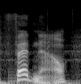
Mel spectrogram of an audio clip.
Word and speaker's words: FedNow: On the other, their SFD now, pronounced Fed Now, a governmentbacked instant payment service operated by the Federal Reserve itself.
